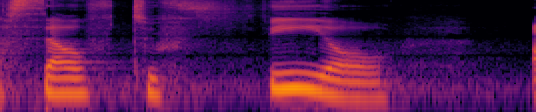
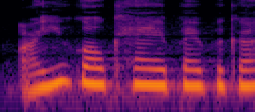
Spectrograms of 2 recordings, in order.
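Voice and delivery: a lightly higher mother's voice asking; mom's voice; 5 semitones higher, faster than usual. Retold or imitated. Mother checks on her daughter again, lightly higher mom voice.

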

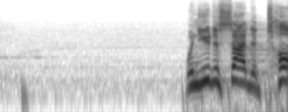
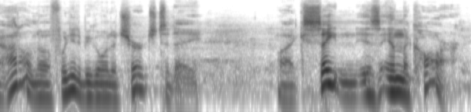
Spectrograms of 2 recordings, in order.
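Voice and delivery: low, quick, hushed worry; hushed kids' aside; 12 semitones lower, 10 dB quieter than usual. Retold or imitated. Children in the back seat murmuring to each other, hushed and quick. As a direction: murmur it to your sister, afraid. Kids whispering in tense car.

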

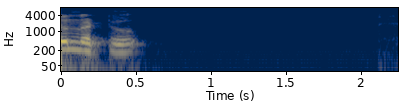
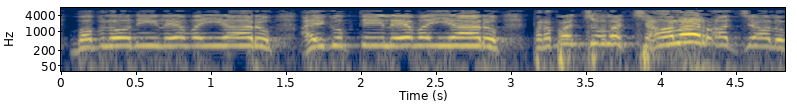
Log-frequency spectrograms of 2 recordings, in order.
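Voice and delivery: chanted roll-call building louder and higher; impassioned preaching; 5 semitones higher, 9 dB louder than usual. Real, not acted. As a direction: drive the list up to a forceful peak. Preaching at rising force.

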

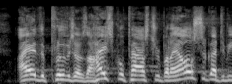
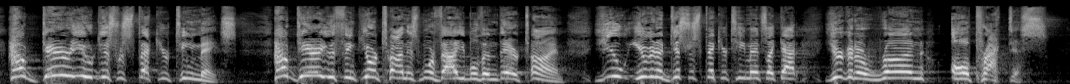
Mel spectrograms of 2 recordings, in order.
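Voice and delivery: raised, higher-pitched angry coach; screaming coach; 5 semitones higher than usual. Retold or imitated. Head coach to a kid late for practice, imitated angry yelling. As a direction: imitate a coach chewing out a player. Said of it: "He's screaming at this kid".

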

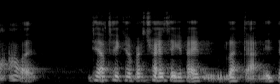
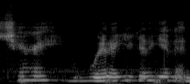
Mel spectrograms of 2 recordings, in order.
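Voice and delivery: soft, quiet retold appeal; gently pressing; 8 dB quieter than usual. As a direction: quote her softly, gently pressing. Wife's gentle confrontation, retold.

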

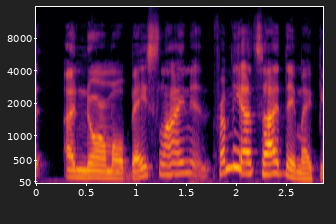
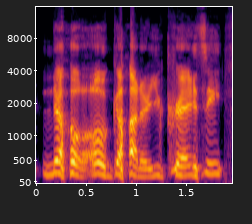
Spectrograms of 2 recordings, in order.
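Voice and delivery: laughing mock horror; 6 semitones higher, 7 dB louder than usual. Quoting Worf, laughing.

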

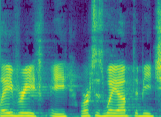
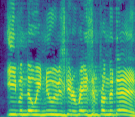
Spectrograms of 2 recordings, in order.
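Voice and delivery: much higher, driving the point home; emphatic rise; 8 semitones higher, 3 dB louder than usual. Acted. Preacher stressing Jesus knew he would raise Lazarus, rising high. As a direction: soar up on it.

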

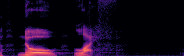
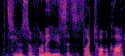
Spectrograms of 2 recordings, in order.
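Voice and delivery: usual speaking voice

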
